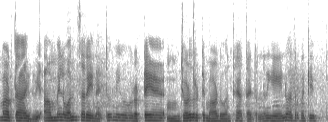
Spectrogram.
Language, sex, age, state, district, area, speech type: Kannada, female, 45-60, Karnataka, Koppal, rural, spontaneous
